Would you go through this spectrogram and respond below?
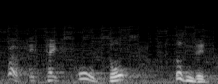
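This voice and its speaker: Blunt, animated Northern labourer. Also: male voice, high-pitched, normal speed, loud music behind the voice. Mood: cheekily familiar. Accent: Northern English. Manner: blunt, familiar. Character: blunt, rough-and-ready labourer fond of drink. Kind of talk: 1960s radio sitcom acting. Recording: muffled 1960s radio broadcast.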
